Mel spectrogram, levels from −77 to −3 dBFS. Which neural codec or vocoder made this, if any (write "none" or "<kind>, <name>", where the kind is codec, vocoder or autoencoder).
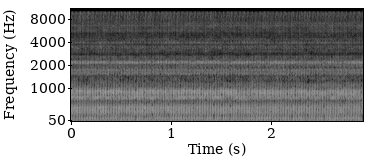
vocoder, Vocos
